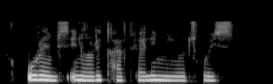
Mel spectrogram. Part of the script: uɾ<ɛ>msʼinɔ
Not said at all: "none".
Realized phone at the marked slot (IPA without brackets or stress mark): ɛ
